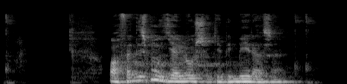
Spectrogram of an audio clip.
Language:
Greek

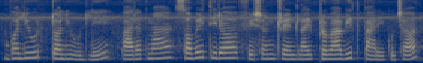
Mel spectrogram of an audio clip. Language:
Nepali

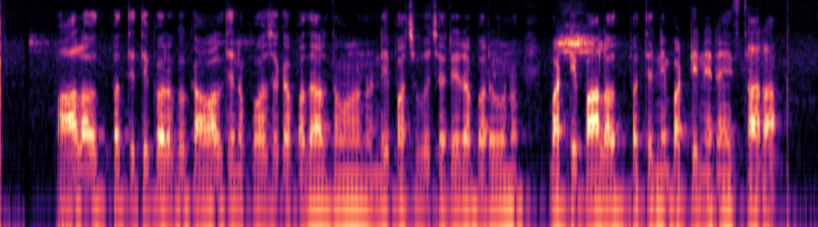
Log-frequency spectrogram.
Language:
Telugu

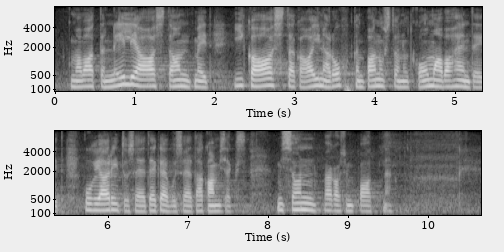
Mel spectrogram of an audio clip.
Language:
Estonian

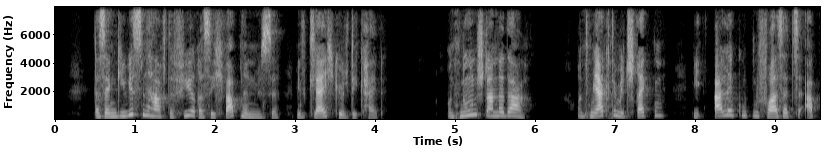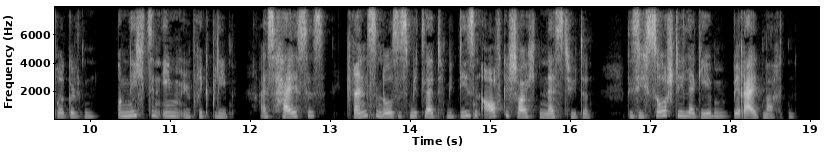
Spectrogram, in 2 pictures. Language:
German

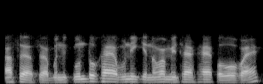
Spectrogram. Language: Assamese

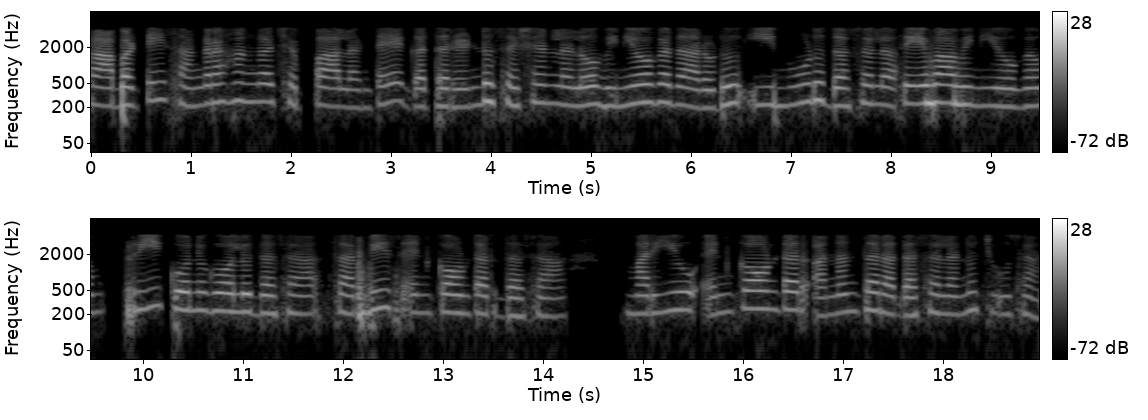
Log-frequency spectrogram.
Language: Telugu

